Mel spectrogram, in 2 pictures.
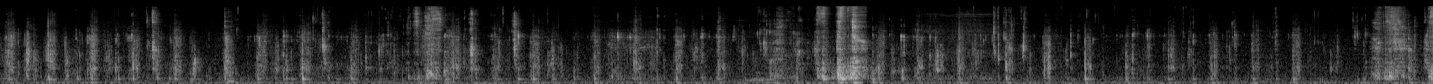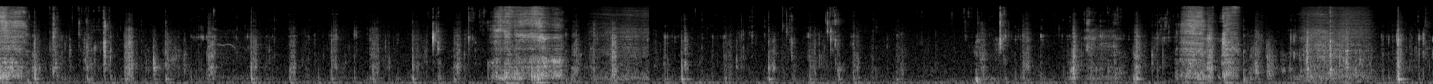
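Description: Close-up chewing of mouthfuls of smoked duck and spicy seasoned raw oysters: a steady run of small wet mouth clicks and smacks, with a few louder bursts every several seconds.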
